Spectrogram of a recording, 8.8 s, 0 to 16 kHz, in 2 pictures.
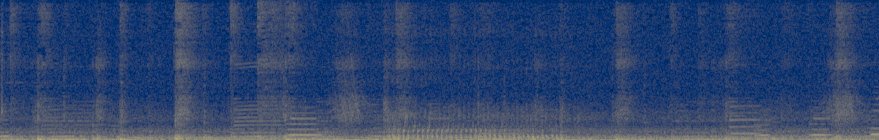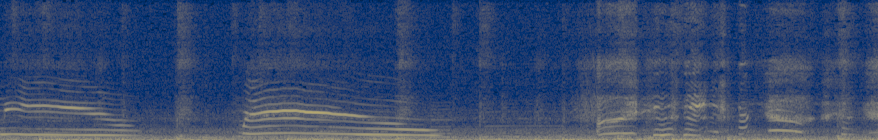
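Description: Cat meowing in Persona 5 Royal: several rising and falling meows in quick succession over a steady game background, with a person talking throughout.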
